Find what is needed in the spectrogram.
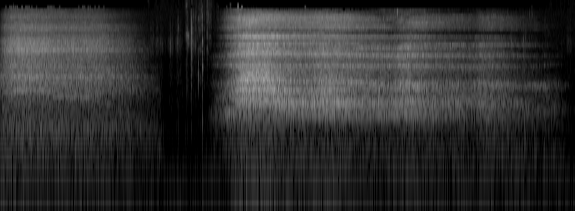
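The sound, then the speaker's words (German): A person breathing out during a relaxation breathing exercise, with two long, airy breaths separated by a brief pause, the second louder and slowly fading. “Und sag dir bitte beim nächsten Ausatmen, dass du wirklich alle Verkrampfungen loslässt mit der Luft, die rauskommt.”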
